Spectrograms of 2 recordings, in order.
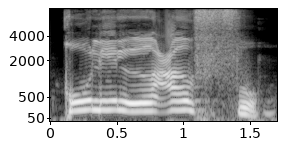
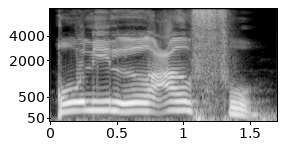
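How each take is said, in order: Both takes have the same delivery.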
